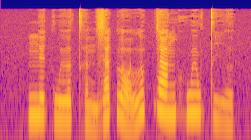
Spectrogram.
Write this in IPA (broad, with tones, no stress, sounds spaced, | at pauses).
ŋ e˧ k w ɨ˨˦ ə̯ t̪ʰ ə˧˩ n z a˦˥ t̚ l ɔ˧˩ l u˦˥ k̚ z a˧ ŋ h w ɨ˧ w t̪ i̤˨˩ ə̯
